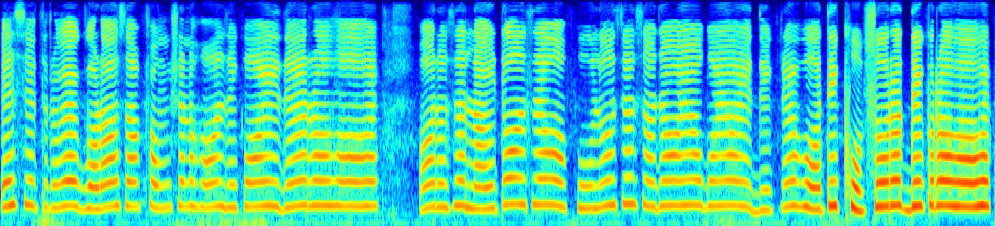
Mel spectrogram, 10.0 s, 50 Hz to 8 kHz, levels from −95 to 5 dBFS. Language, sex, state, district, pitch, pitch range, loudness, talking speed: Hindi, male, Andhra Pradesh, Anantapur, 320 Hz, 310-325 Hz, -19 LUFS, 170 wpm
